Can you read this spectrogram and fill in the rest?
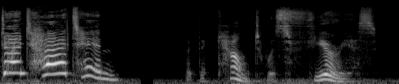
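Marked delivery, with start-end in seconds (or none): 0.0-1.2 very high cry shouted at full volume. Narrator reads a prisoner behind bars calling to the approaching Count, shouting.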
